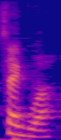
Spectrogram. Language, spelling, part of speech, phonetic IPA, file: Polish, cegła, noun, [ˈt͡sɛɡwa], Pl-cegła.ogg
